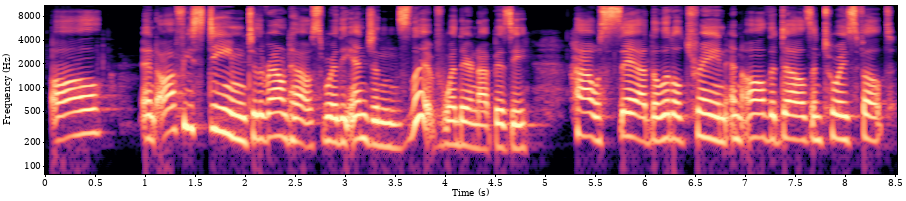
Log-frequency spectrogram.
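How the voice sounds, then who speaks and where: A woman's voice: mid-range voice, fairly even intonation, a little slow, clear, resonant tone. A woman hosting a children's storytime as a librarian, reading a picture book aloud.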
